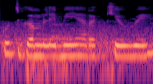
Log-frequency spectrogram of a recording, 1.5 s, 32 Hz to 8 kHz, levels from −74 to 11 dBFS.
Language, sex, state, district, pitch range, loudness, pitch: Hindi, female, Uttar Pradesh, Shamli, 200-210 Hz, -13 LUFS, 205 Hz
